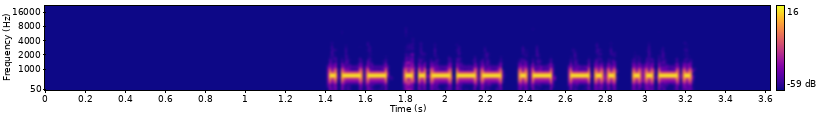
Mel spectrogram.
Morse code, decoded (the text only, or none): W2ADF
